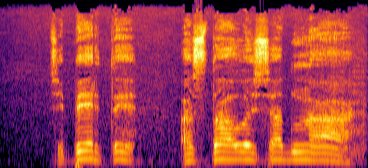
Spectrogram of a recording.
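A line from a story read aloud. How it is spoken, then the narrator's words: Groaning. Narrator (Russian): простонал Каликаев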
